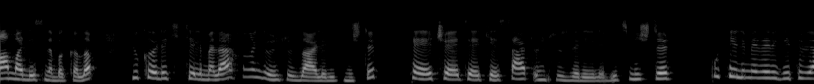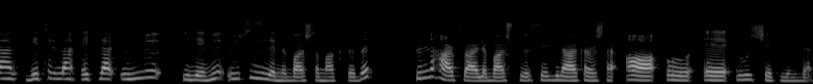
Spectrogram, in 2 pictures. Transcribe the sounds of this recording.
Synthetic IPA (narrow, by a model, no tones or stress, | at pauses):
amːad̪ːe̞sinɛbakʰalˠɯm | jukʰaɾɯd̪acʰi̥cʰe̞lʲime̞lʲæɾhaɲɟiynsyzlʲæɾlʲˠɛbit̪miʃt̪ʰiɾ̥ | pʰet͡ʃʰet̪ʰecʰesæɾt̪ynsyzlʲe̞ɾijlʲɛbit̪miʃt̪ʰiɾ | b̥ucʰe̞lʲime̞lʲe̞ɾiænɟe̞t̪ʰiɾilʲænɛclʲæɾynlʲy | ilʲemiʔynsyzilʲe̞mibaʃlˠamak̚t̪ʰad̪ɯɾ̥ | ynlʲyɦaɾflˠaɾlˠabaʃlˠɯjo̞sɛvɡɟilʲiaɾkʰad̪aʃlˠaɾaɯeɯʃeclʲind̪ɛ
